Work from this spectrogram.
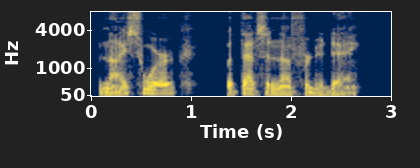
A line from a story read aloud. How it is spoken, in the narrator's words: He rumbled something Carnegie said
